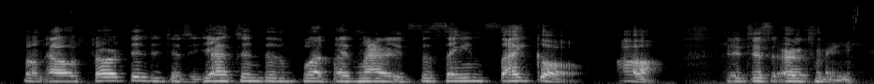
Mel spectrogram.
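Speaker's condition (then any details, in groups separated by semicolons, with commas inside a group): Cerebral palsy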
